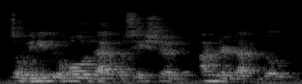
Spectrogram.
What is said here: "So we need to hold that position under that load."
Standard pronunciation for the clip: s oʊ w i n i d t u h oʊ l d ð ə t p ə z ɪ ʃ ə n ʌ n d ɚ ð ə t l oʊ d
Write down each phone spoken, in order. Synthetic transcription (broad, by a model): s oʊ w i n i d t u h oʊ l d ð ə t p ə s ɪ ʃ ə n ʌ n d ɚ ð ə t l oʊ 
